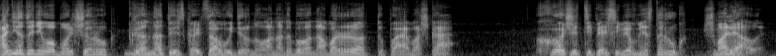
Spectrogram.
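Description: A man puts on a cartoonish character voice. It is raspy and sits at a medium pitch. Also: moderate pace. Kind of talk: comic cartoon dub. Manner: boastful, crude, chatty.

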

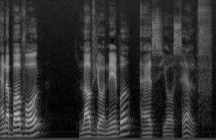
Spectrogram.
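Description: Lively intonation at a slow pace. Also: man, medium pitch for a man.

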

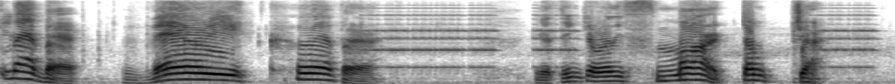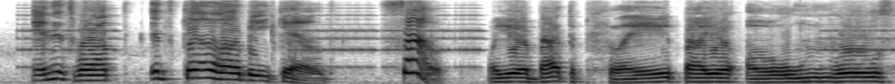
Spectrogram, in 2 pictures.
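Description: Putting on a character voice, a man speaks very slowly in a high pitch with very wide pitch swings and long, frequent pauses. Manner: sinister, taunting.

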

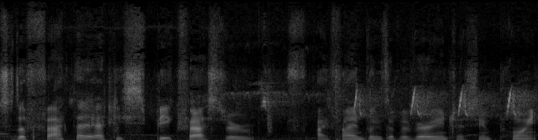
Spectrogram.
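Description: A man with an ordinary speaking voice talks at a medium pitch, the sound dry with no echo and light background noise behind him. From Canada. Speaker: travel vlogger. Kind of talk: travel vlog talk to camera. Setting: outdoors. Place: street. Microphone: phone near.

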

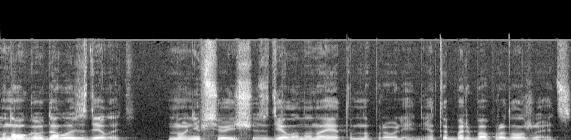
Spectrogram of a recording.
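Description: In a dark, mellow tone, a man talks at a moderate pace, his fairly low pitch held in fairly even intonation. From Russia. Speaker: politician. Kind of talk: interview statement. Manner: formal. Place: office.

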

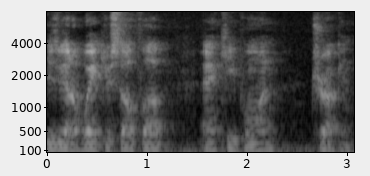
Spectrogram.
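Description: Light background noise and audible room echo surround a man talking at a fairly quick pace with monotone, flat intonation. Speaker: army reservist. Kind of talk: casual chat. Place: home room. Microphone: webcam.

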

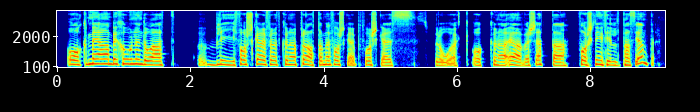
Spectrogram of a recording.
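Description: A normal speaking voice with ordinary pitch variation. The recording is very clean and dry, with a silent background, a close sound and no echo. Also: woman. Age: 40s. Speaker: researcher and patient advocate. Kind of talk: interview.

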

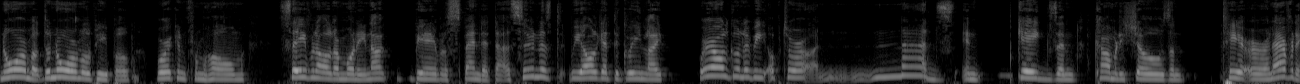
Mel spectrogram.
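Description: A fairly high-pitched woman with an Irish accent, lively intonation and a moderate pace over a quiet background. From Ireland. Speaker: podcast host and bassist; podcast host. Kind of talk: casual interview. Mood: friendly, enthusiastic. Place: home room. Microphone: studio mic.

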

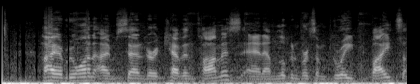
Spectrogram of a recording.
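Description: There is clear music in the background. Over it, a man talks. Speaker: local politician hosting a food show. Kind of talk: presenter intro to camera. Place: street.

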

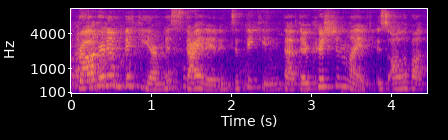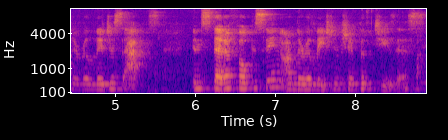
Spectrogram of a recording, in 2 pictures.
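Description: A woman with lively intonation at a moderate pace, amid audible room echo and light background noise. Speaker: narrator of a church skit. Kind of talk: narration. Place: church.

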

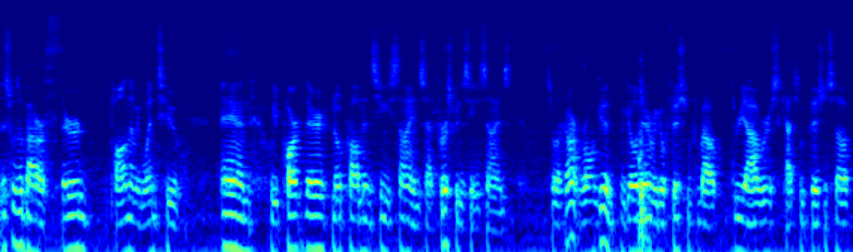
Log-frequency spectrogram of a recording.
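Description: A man speaks at a fairly quick pace with fairly even intonation. Noticeable background noise runs behind him. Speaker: vlogger. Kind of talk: casual vlog chat. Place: home room. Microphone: phone near.

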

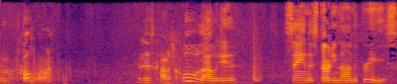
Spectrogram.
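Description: Amid noticeable background noise, a woman of medium pitch speaks at a very slow pace with long, frequent pauses, big swings in loudness, and ordinary pitch variation. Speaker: truck driver vlogger. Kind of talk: casual vlog. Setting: in truck, on the road.

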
